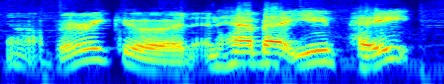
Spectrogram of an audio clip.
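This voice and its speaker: A man's voice: on the high side, very animated, normal speed, no room sound. Man, informal podcast host, casual chat, dry slightly muffled recording, music behind. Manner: informal, says mate.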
